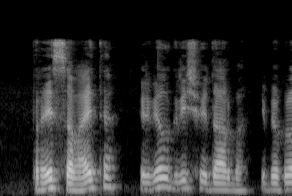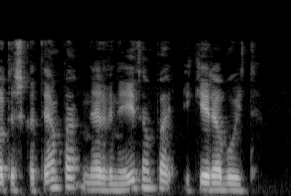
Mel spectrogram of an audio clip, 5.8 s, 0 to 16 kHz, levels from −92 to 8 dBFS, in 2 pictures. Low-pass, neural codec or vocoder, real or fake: 7.2 kHz; none; real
